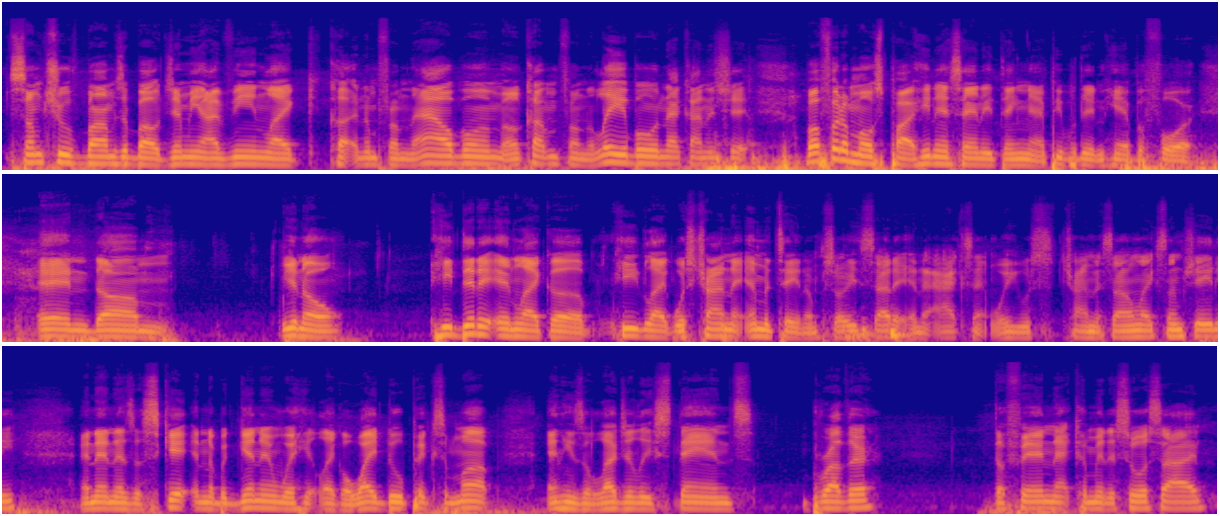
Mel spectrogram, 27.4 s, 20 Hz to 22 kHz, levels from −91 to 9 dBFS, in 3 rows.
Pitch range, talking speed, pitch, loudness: 105-125 Hz, 210 wpm, 115 Hz, -19 LUFS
